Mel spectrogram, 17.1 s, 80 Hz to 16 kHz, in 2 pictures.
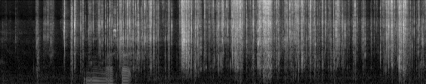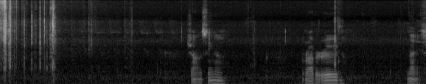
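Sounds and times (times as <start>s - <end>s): plastic wrapper tearing and crinkling: 0.7s - 9.7s.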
